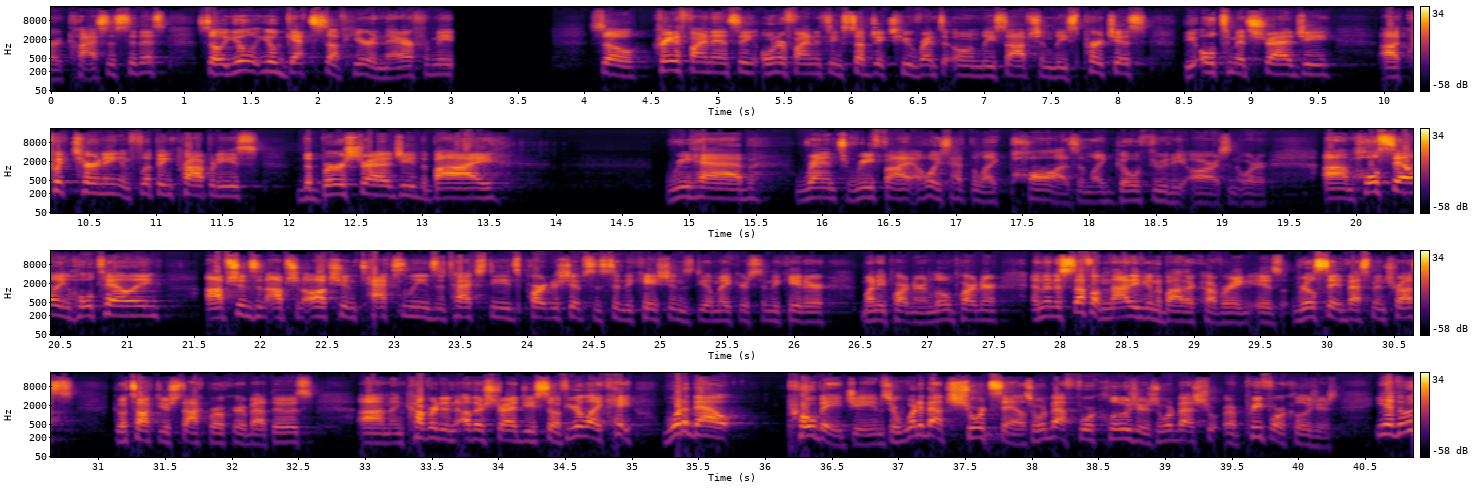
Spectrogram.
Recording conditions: live audience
